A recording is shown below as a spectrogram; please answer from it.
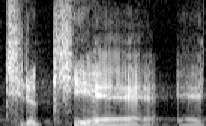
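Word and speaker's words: Türkiye: 앞에 이제 우리 역시 또 김주섭 목사님도 제자하고 학교 다니던 시절이 생각나는데, 아무튼 우리 김 목사님이 기도하자고 언급했던 터키, 요즘은 티르키예라 그럽니다. 그 동네 발음대로 티르키예 지진 난 지역요.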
